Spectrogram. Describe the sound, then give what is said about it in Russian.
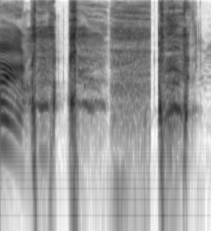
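An old woman coughs in a few harsh, rasping bursts separated by short pauses, loud and rough, with no talk between them. “Так я ж кашляла, а не чахала.”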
